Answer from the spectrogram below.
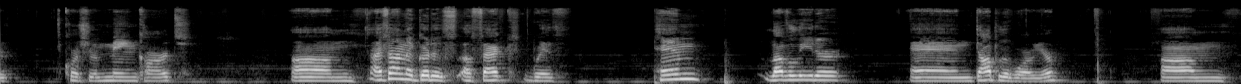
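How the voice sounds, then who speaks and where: A tired man casually talking through a card game deck, hesitant and stumbling, often restarting his sentences. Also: sits high. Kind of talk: casual deck profile talk.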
